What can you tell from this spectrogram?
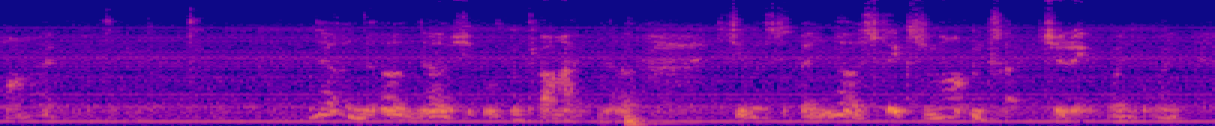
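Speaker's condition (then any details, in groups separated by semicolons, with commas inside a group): Facial palsy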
